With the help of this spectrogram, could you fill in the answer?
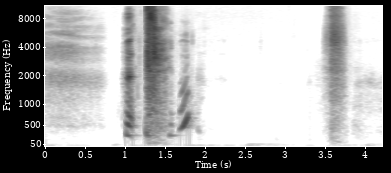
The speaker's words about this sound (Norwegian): Ok, jeg må nyse.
